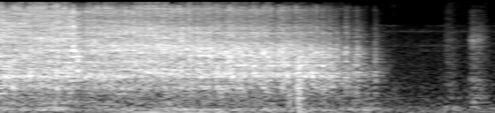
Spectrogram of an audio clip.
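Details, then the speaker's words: Samsung Blu-ray player drive, before the tray repair: after pressing stop and opening the tray, the disc keeps spinning and a fast, dry ratcheting clatter lasts under two seconds. Tray gear ratcheting; a broken or stretched clip is suspected. "The only thing I don't like is when you eject this one. I hit stop. But our disc is still spinning."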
